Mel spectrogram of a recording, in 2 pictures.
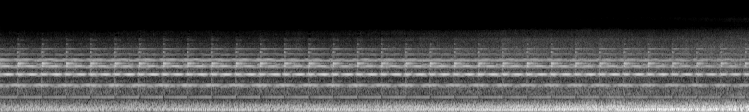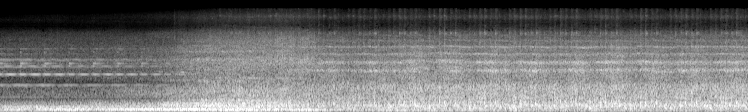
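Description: Level crossing alarm bell ringing in rapid, even strokes while General Electric DXC-class diesel-electric locomotives rumble closer, the rumble growing steadily. About two-thirds of the way through the locomotives reach the crossing and a loud roar of engines and steel wheels on the rails swells up over the bell, staying loud as they pass.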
